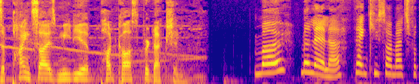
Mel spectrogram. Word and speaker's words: Malele: Malele, thank you so much for coming Malele. in. Malele, sorry, There we go.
